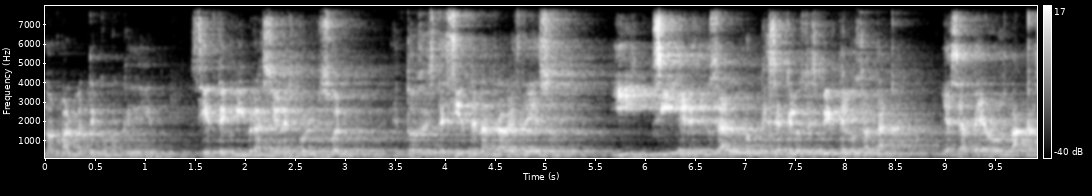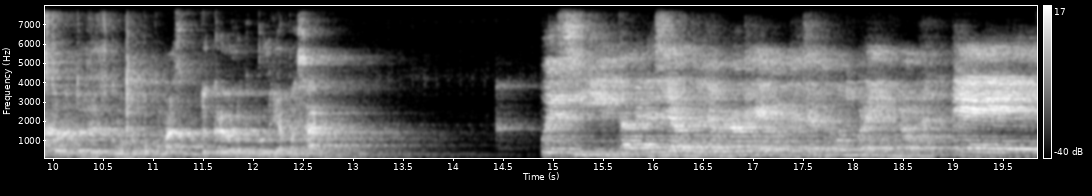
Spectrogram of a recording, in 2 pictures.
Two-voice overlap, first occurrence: none

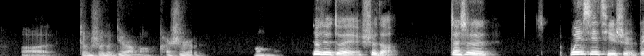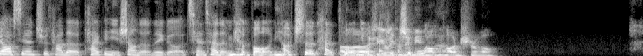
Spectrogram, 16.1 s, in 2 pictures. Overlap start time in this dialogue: 12.3 s

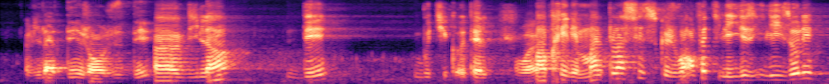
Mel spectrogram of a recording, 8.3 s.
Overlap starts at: none

